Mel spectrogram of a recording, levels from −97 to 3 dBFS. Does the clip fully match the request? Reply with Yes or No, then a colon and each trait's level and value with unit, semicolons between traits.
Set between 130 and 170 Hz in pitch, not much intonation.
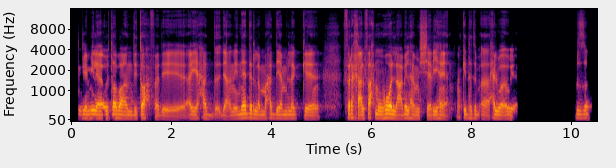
No: low, 115 Hz; narrow, 1.5 semitones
